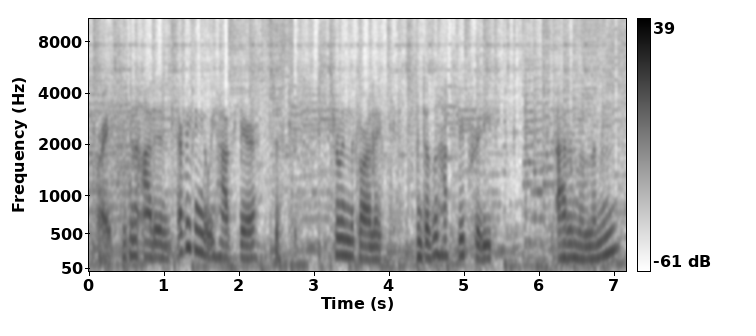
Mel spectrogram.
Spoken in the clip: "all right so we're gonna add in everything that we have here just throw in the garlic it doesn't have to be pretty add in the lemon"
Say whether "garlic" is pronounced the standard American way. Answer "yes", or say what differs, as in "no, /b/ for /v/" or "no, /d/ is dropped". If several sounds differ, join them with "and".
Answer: yes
